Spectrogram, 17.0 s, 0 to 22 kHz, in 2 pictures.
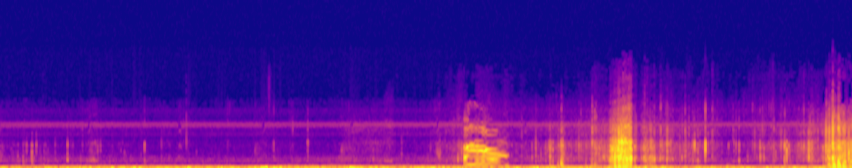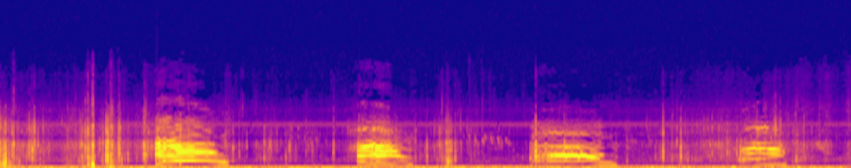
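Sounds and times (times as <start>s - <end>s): cat meowing: 4.6s - 5.1s, 10.1s - 10.8s, 13.8s - 14.7s, 15.9s - 16.4s.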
